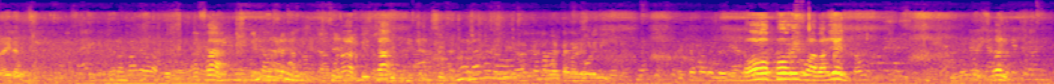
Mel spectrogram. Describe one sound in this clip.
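A crowd of men and women talks and murmurs nearby, outdoors.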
